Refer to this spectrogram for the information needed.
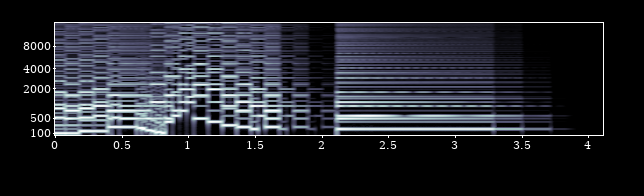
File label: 8bit jingle normal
